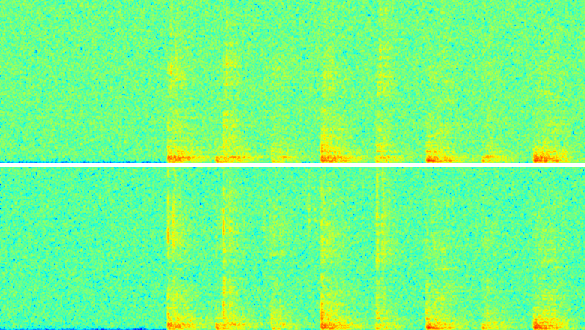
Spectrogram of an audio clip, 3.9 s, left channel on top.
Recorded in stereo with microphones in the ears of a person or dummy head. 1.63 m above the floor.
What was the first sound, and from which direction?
Running footsteps, 35° right (ahead or behind).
